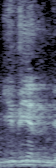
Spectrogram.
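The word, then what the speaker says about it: إذٍ: Jumlah ini dibuang digantikan tanwin. Idin jadinya dibacanya. Idin.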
